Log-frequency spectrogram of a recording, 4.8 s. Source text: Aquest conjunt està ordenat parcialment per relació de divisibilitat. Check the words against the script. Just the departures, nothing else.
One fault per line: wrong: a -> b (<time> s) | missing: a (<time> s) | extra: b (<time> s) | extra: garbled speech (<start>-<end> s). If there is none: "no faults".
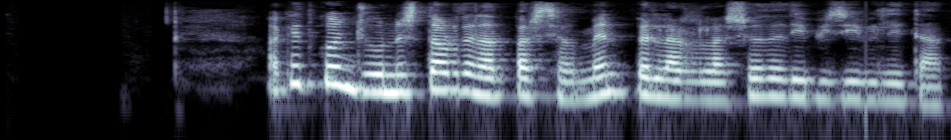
extra: la (3.3 s)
